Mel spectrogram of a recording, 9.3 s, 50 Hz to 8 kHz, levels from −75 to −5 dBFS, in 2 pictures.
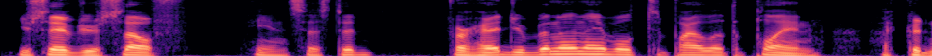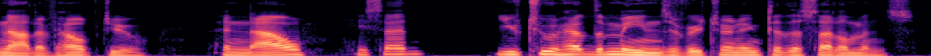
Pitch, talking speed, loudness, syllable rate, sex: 120 Hz, 220 wpm, -19 LUFS, 6.3 syllables/s, male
